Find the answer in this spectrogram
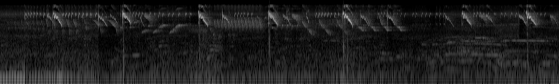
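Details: Oriental white-eye female in breeding condition calling to excite males into singing: dense high twittering trills broken by sharp descending slurs roughly every one to two seconds, with a faint low hum at the start.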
